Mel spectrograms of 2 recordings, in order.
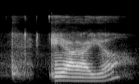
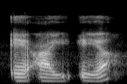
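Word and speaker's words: Aeaea: in the island of, now it can be pronounced in a few ways, Aiaia or Aiaia. It just depends how it's pronounced, but it's A-E-A-E-A.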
